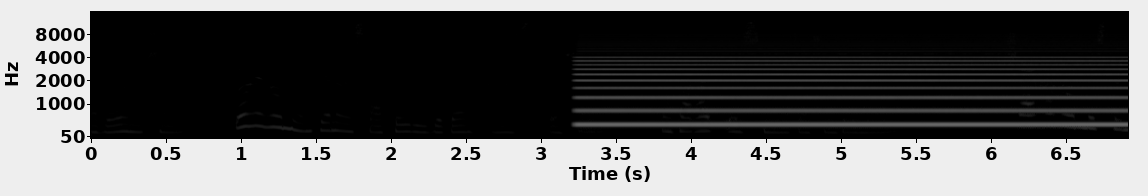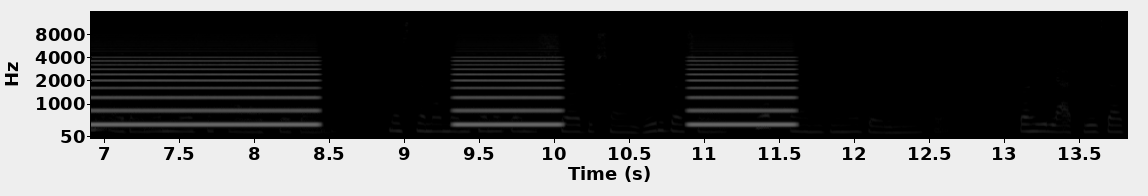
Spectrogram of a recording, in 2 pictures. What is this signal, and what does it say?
Ship horn signal, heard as a ship's horn, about 400 Hz, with speech in Persian. 1 long, 2 short. At sea: a vessel in fog that is sailing, fishing, towing or hampered.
